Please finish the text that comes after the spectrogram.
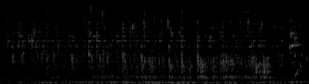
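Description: Water is poured over chestnuts for homemade marrons glacés, a faint continuous splashing and trickling with small drips, quiet and close, without speech.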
